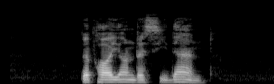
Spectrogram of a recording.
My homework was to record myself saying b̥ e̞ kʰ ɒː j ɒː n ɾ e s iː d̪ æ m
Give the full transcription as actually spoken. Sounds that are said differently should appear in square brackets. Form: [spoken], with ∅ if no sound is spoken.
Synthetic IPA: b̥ e̞ [pʰ] ɒː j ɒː n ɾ e s iː d̪ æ [n]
